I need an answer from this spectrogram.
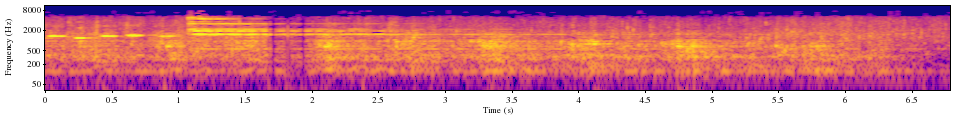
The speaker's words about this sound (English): Blow your flute at me, will ya?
